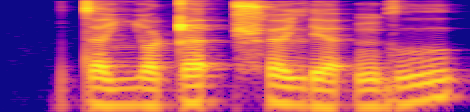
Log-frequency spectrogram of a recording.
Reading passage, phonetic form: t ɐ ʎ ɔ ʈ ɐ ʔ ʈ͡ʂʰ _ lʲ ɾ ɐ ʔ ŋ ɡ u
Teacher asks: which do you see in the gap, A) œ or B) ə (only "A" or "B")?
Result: A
